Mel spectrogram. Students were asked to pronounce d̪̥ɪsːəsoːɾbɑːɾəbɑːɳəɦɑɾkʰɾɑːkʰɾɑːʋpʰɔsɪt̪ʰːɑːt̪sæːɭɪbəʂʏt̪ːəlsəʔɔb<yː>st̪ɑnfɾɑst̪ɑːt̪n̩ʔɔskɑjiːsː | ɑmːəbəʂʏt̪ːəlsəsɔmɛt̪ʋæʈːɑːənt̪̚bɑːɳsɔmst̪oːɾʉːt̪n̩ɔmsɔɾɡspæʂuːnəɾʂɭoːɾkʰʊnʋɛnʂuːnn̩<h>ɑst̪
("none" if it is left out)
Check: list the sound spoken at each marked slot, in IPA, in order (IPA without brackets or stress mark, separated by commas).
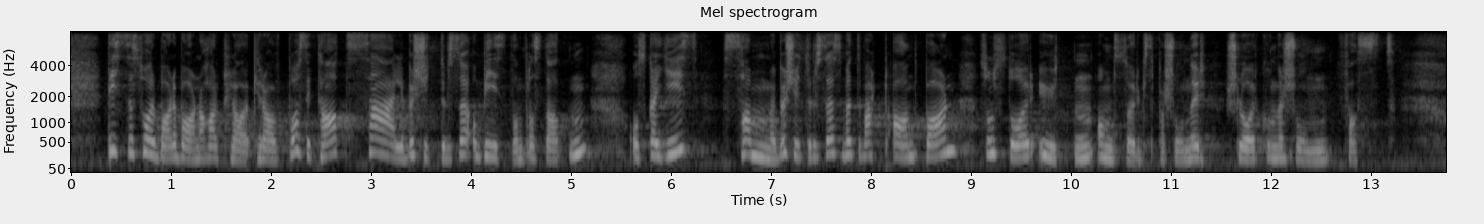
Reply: iː, f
